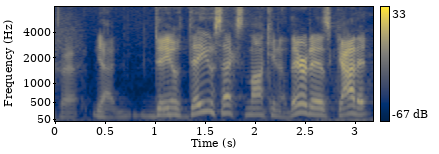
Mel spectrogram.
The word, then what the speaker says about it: Deus Ex Machina: Deus Machina? Oh boy. Deus Machina. Whatever that word is. I'm something like that. Yeah. Deus Ex Machina.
